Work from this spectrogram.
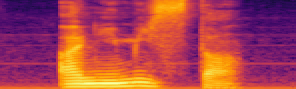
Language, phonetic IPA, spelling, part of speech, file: Polish, [ˌãɲĩˈmʲista], animista, noun, Pl-animista.ogg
